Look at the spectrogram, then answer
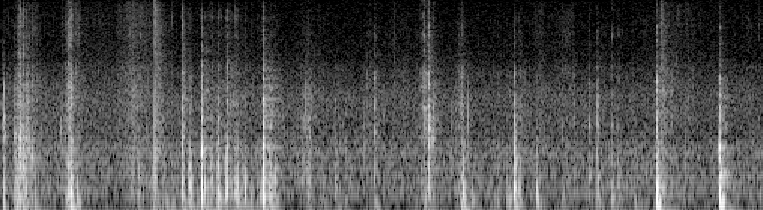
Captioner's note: tree roots crunching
